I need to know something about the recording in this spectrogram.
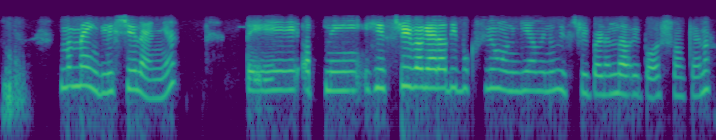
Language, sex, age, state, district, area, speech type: Punjabi, female, 18-30, Punjab, Mohali, urban, conversation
